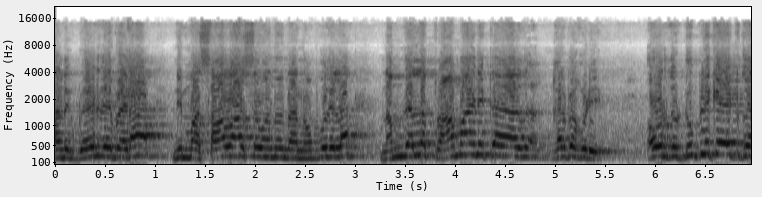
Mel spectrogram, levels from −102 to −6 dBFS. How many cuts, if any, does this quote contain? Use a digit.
0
